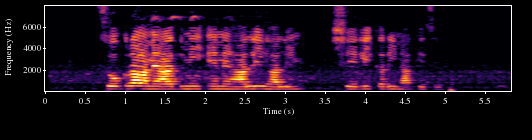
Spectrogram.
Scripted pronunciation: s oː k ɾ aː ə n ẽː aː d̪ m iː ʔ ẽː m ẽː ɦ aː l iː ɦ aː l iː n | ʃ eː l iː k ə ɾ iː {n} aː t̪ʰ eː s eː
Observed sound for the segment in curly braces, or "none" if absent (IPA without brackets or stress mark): n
